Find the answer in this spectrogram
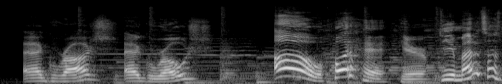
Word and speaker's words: Jorge: Oh, Jorge here. The amount of times my name will be mispronounced will be insane. Cause how hard is it to pronounce Jorge? You can even pronounce it as George.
